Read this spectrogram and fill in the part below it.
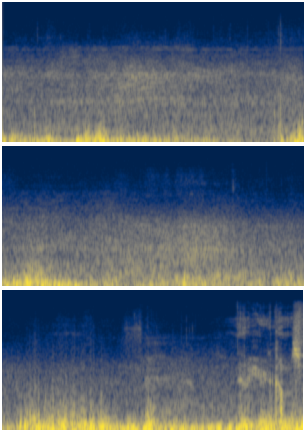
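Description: An airliner takes off at Dallas Love Field, a moderate, distant jet roar that builds in steps and grows louder near the end, with wind buffeting the microphone and a person talking over it.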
